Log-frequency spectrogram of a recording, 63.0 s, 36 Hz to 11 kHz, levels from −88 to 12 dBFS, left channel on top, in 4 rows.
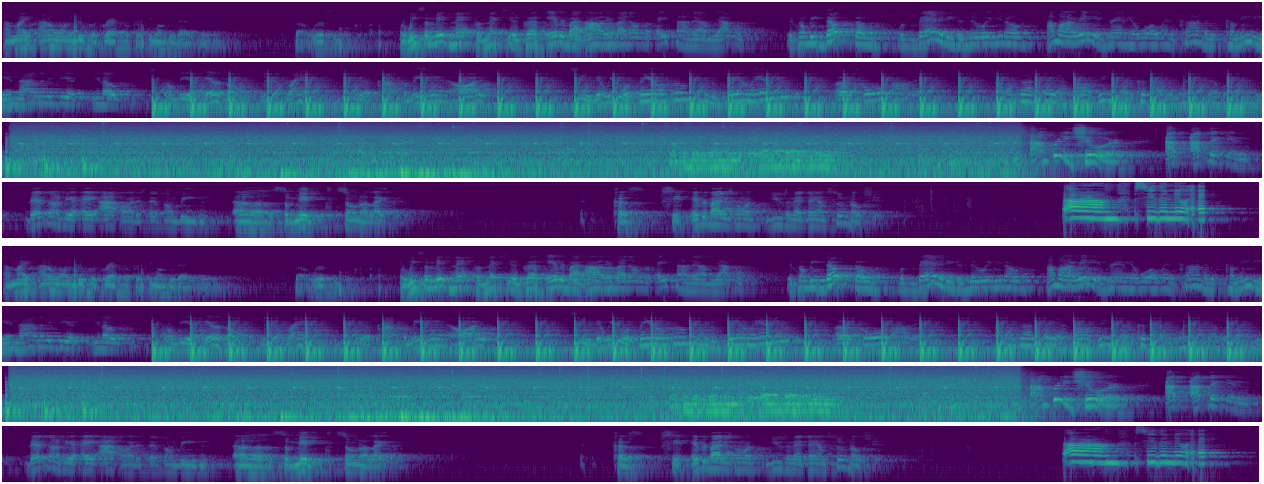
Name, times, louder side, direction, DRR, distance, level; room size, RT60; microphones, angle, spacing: voice 1, 0.0-2.7 3.7-4.3 5.0-9.3 9.8-12.8 13.1-17.2 17.6-21.8 22.8-25.7 26.1-27.3 28.2-31.9 34.0-34.7 35.9-36.6 38.5-39.0 39.7-40.3 42.9-45.5 46.0-47.1 47.5-49.8 50.1-51.2 51.4-52.1 54.9-58.2, equal, ahead, 1.4 m, -41 dB
sound 1, 17.6-17.7 18.1-18.2 18.6-18.7 19.1-19.2 19.5-19.6 20.0-20.1 20.5-20.6 21.0-21.1 21.5-21.6 21.9-22.0 22.4-22.5 22.9-23.0 23.4-23.5 23.9-24.0 24.3-24.4 24.8-24.9 25.3-25.4 25.8-25.9 26.3-26.4 26.7-26.8 27.2-27.3 27.7-27.8 28.2-28.3 28.7-28.8 29.1-29.2 29.6-29.7 30.1-30.2 30.6-30.7 31.1-31.2 31.5-31.6 32.0-32.1 32.5-32.6, right 1 dB, 30° right, 2.6 m, -29 dB
sound 2, 31.6-44.2, right 3 dB, 85° right, 2.6 m, -31 dB
voice 2, 39.8-41.9, right 2 dB, 55° right, 6.0 m, -29 dB
voice 3, 60.5-62.3, left 5 dB, 70° left, 0.8 m, -26 dB
22.0 x 14.0 x 8.8 m
head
